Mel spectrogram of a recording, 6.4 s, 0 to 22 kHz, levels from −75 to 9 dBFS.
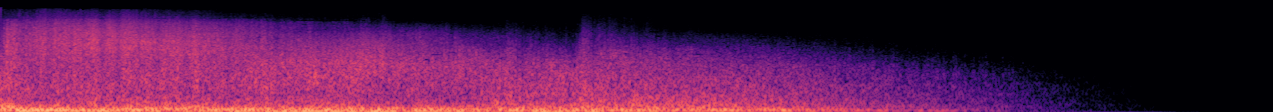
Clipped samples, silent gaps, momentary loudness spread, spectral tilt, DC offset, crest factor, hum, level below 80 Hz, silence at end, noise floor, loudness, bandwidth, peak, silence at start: under 0.1%; none; 16 LU; -5 dB/octave; under 0.1%; 14 dB; none; -18 dBFS; 1.55 s; -66 dBFS; -13 LUFS; 14.5 kHz; 0 dBFS; 0 s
